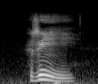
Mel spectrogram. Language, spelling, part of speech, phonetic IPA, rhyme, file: Hungarian, rí, verb, [ˈriː], -riː, Hu-rí.ogg
- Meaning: 1. to weep 2. to say something while weeping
